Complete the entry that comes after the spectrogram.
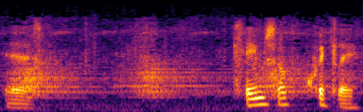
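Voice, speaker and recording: Grim fatalistic man in an old radio horror show, low ominous voice, dull lofi sound. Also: sing-song, noisy background, exaggerated voice. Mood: grim, foreboding. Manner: ominous, deliberate, theatrical. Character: grim, fatalistic man lost in haunted forest.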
